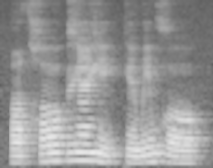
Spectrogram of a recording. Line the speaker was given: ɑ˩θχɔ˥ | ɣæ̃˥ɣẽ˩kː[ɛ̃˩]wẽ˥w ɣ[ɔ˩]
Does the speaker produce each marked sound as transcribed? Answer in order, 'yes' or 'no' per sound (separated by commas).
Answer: yes, yes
